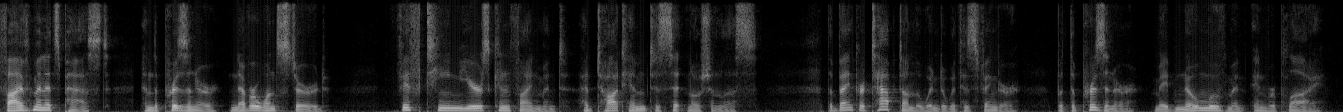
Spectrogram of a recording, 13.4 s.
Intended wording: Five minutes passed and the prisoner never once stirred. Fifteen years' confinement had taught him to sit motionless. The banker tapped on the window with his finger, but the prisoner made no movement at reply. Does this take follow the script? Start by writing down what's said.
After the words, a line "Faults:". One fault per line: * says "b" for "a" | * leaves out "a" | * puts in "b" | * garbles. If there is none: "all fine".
Five minutes passed and the prisoner never once stirred. Fifteen years' confinement had taught him to sit motionless. The banker tapped on the window with his finger, but the prisoner made no movement in reply.
Faults:
* says "in" for "at"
